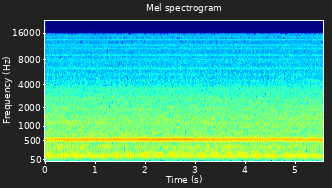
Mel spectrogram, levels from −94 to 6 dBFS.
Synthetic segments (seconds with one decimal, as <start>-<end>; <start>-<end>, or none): 0.0-1.1; 4.5-5.6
